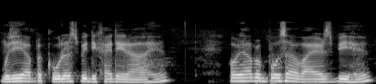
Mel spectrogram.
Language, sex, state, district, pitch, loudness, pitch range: Hindi, male, Arunachal Pradesh, Papum Pare, 135 Hz, -14 LUFS, 125-150 Hz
